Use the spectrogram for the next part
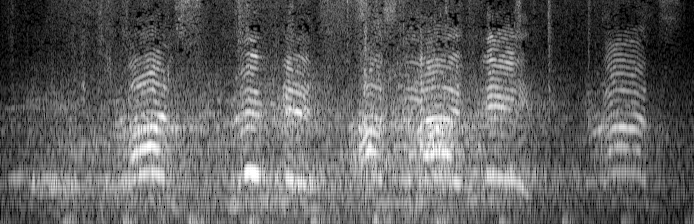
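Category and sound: crowd, protest crowd chanting slogans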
